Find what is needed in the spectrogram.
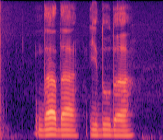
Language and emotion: Russian, neutral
